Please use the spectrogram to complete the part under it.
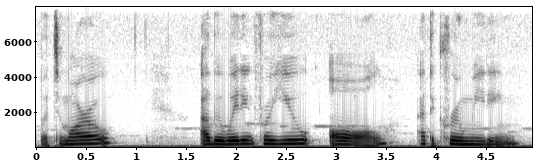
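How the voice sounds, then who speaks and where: A woman playing a flirtatious, tender pirate captain in an intimate ASMR roleplay, speaking softly and often close to a whisper. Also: medium pitch, steady tone, soft background music, close to an everyday voice. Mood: amused, teasing. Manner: soft, breathy, often near whisper, unhurried. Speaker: audio roleplay performer.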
